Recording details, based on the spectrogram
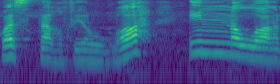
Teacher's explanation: அல்லாஹ்ங்கிற லாமுக்கு முன்னாடி பார்த்தா இங்கே ஹெவியாக தான் அந்த அல்லாவுடைய லாமை ப்ரொனவுன்ஸ் பண்ணணும்.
